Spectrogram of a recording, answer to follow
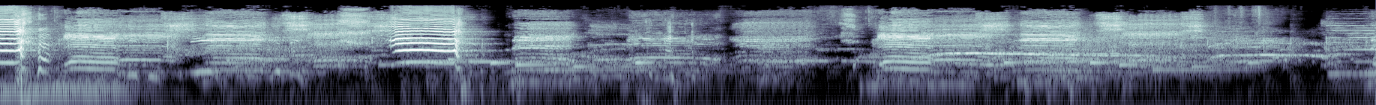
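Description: A voice crying out in repeated high-pitched wails, with two long loud cries, one at the start and one about five seconds in, and shorter sobbing calls between them.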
